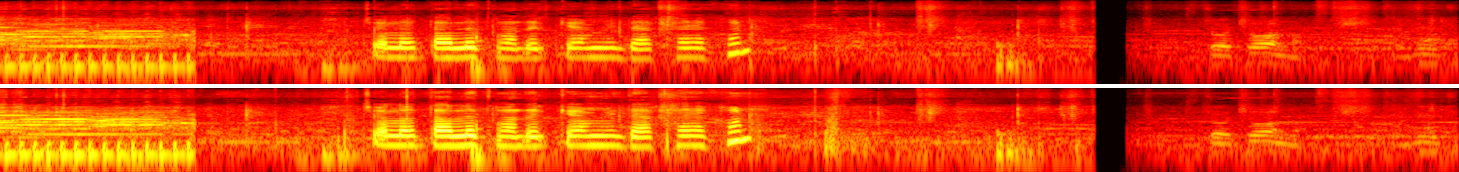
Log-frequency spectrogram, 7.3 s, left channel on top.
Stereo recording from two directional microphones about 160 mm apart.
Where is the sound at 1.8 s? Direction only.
5° right (ahead or behind).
